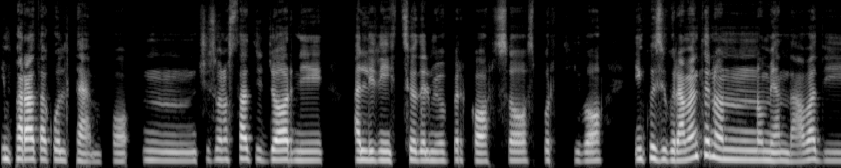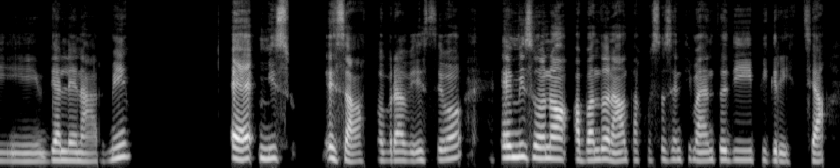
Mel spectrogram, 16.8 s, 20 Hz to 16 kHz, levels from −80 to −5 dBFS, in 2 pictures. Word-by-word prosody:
imparata 225 -1 +5
col 205 -2 -3
tempo. 170 - -5
Mhmm, 190 -2 -6
ci 210 - -15
sono 215 +1 -3
stati 225 -1 0
giorni 200 -1 +3 0.4
all'inizio 200 0 +1
del 195 0 0
mio 190 0 -3
percorso 195 0 -2
sportivo 195 0 -5 0.4
in 225 - +1
cui 245 - +2
sicuramente 215 +8 +3
non 215 -5 +2
non 200 0 0
mi 190 - +1
andava 190 +3 -1
di 180 -2 -8
di 200 +2 0
allenarmi 195 +6 -1 1.0
e 235 -1 +8
mi 235 0 +1
s - - +4 0.4
esatto 195 -4 +1
bravissimo, 200 +4 -2 0.4
e 255 0 +4
mi 270 0 +5
sono 235 -2 +5
abbandonata 205 -1 +1
a - - -17
questo 200 +2 -9
sentimento 210 0 -3
di 205 0 -6
pigrizia, 185 -5 -3
200 Hz, 130 wpm, -23 LUFS, 190-220 Hz, 1.0 s, e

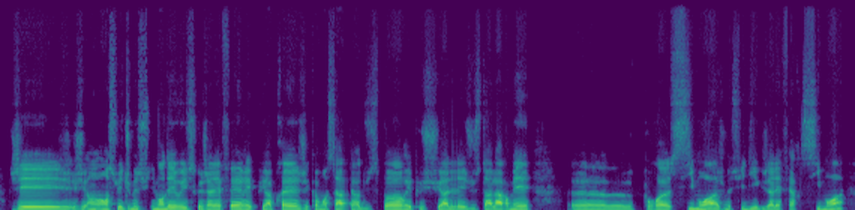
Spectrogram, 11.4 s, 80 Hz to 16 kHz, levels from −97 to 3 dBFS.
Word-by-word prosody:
j'ai 95 -1 +4
j'ai 95 +2 -6
en - - -1
ensuite, 100 +4 0
je 105 - -7
me 105 -1 -1
suis 100 - -18
demandé, 100 +3 +3
oui, 110 0 +1
ce 105 - -18
que 105 - -3
j'allais 95 -1 0
faire 120 +3 +2
et 95 - 0
puis 105 - -9
après 105 +3 +1
j'ai 95 0 -8
commencé 95 -1 -5
à 90 - +5
faire 90 -1 -3
du 90 +1 -11
sport, 110 +2 +2
et 95 - -1
puis 95 - -11
je 90 - -17
suis 100 - -4
allé 90 0 +1
juste 95 +2 -12
à 90 - +4
l'armée, 100 +5 +2 0.5
heu, 90 0 -3
pour, 95 -2 0
heu, 90 -1 +3
6 105 - -6
mois, 105 +6 +4
je 105 - -15
me 95 - -6
suis 90 0 -10
dit 105 +4 -3
que 95 - -10
j'allais 85 -1 -1
faire - - -7
6 95 - -10
mois, 105 +6 +2
95 Hz, 230 wpm, -25 LUFS, 90-105 Hz, 0.5 s, à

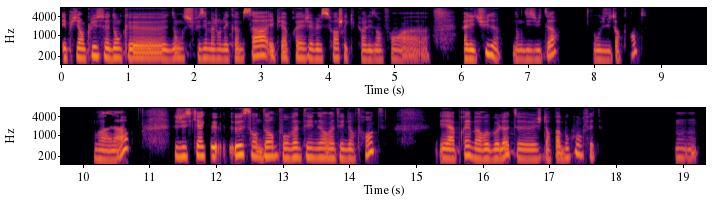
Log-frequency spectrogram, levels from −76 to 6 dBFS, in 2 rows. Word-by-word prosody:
Et 180 - +2
puis 185 - 0
en 175 - +3
plus, 205 +3 +1
heu, 180 - +4
donc 180 0 0
heu, 90 - +1
donc 175 +1 -3
je - - +6
faisais 180 0 +1
ma 170 -1 -2
journée 165 -1 -2
comme 170 - -4
ça 215 +5 +5
et - - 0
puis - - -4
après 175 - -2
j'avais 170 -2 -1
le 165 - -3
soir, 180 +2 +6
je - - +6
récupérais 160 - -5
les 155 0 -4
enfants 85 - -6
à 70 - -6 0.5
à 170 - +4
l'étude, 185 - +2 0.2
donc 160 - -5
18:00 160 - -1 0.5
ou 160 - -3
18:30. 155 - -5 1.4
Voilà. 160 - +1 0.7
Jusqu'à 200 +2 +4
qu'eux 385 - +3
s'endorment 205 -2 +2
pour 180 -4 -2
21:00-21:30 180 - -1 0.9
et 175 0 +2
après 170 +6 +2
bah 175 -4 0
rebelote, 170 - 0
heu, 165 -1 -1
je 165 +3 -3
dors 150 - -3
pas - - +1
beaucoup, 180 +7 -4
en 230 - -2
fait. - - -7 1.2
Mmh 180 -2 -7
mh. - - -10
175 Hz, 155 wpm, -23 LUFS, 165-200 Hz, 1.4 s, je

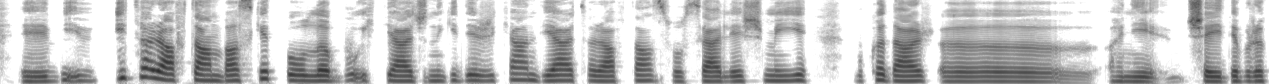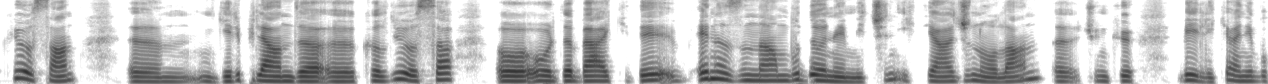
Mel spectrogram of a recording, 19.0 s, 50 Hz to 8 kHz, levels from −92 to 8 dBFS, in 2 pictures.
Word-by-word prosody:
eee, 165 0 -3
bi 170 +1 -7 0.2
bir 275 -1 0
taraftan 210 - +4
basketbolla 185 -3 +2
bu 205 - -6
ihtiyacını 175 -1 -2
giderirken 195 +3 -4
diğer 185 +1 +2
taraftan 175 +1 -2
sosyalleşmeyi 175 +2 -3 0.3
bu 175 - -17
kadar, 175 -3 +1
ııı, 160 -7 -4
hani, 160 -2 -4 0.2
şeyde 165 0 +3
bırakıyorsan, 175 +1 +1 0.4
ımm, 150 -1 -4
geri 165 +6 -1
planda, 165 -4 +4
ııı, 155 0 +1
kalıyorsa 185 +4 +3 0.3
o 170 - +2
orada 175 0 +4
belki 170 -2 +1
de 195 -2 +2
en 240 +2 +5
azından 185 -4 +1
bu 215 - -3
dönem 165 -7 +3
için 195 +9 -4
ihtiyacın 175 -2 -2
olan, 160 - -1
ııı, 160 -2 -4
çünkü 170 0 -5 0.3
belli 185 -8 -1
ki, 205 - -7
hani, 170 -3 -2
bu 170 - -9
175 Hz, 125 wpm, -22 LUFS, 160-190 Hz, 0.4 s, en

